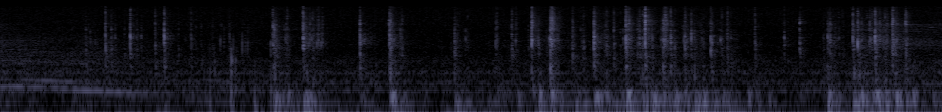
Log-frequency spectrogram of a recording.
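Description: Typing on a computer keyboard: a run of light, irregular key clicks starting about a second in, as a short command is typed.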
